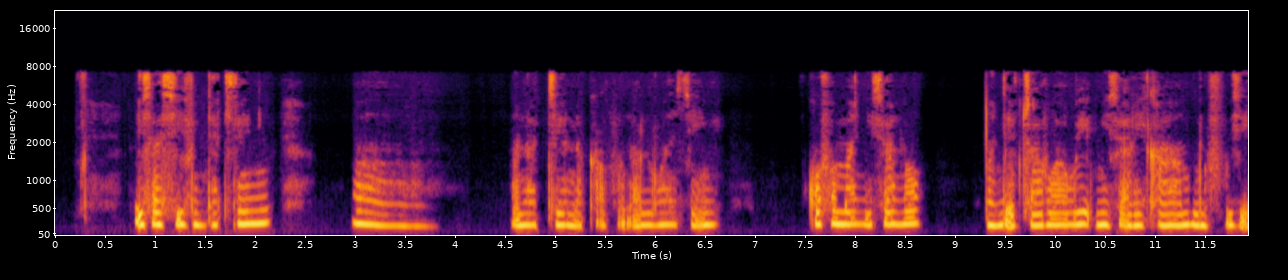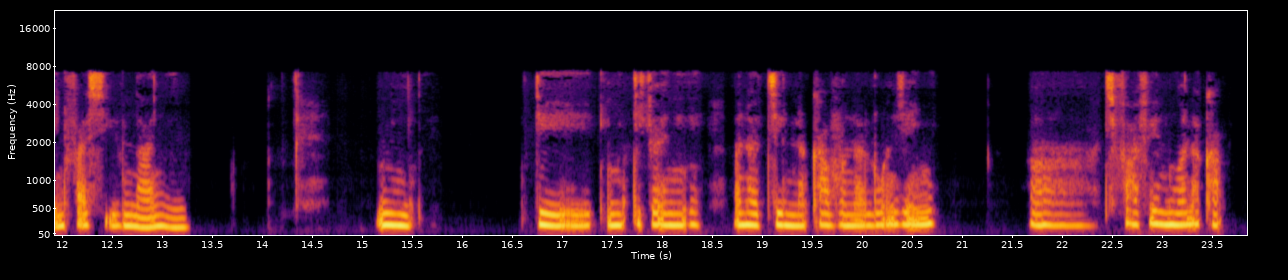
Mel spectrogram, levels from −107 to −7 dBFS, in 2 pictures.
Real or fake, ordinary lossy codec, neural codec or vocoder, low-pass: real; MP3, 48 kbps; none; 7.2 kHz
